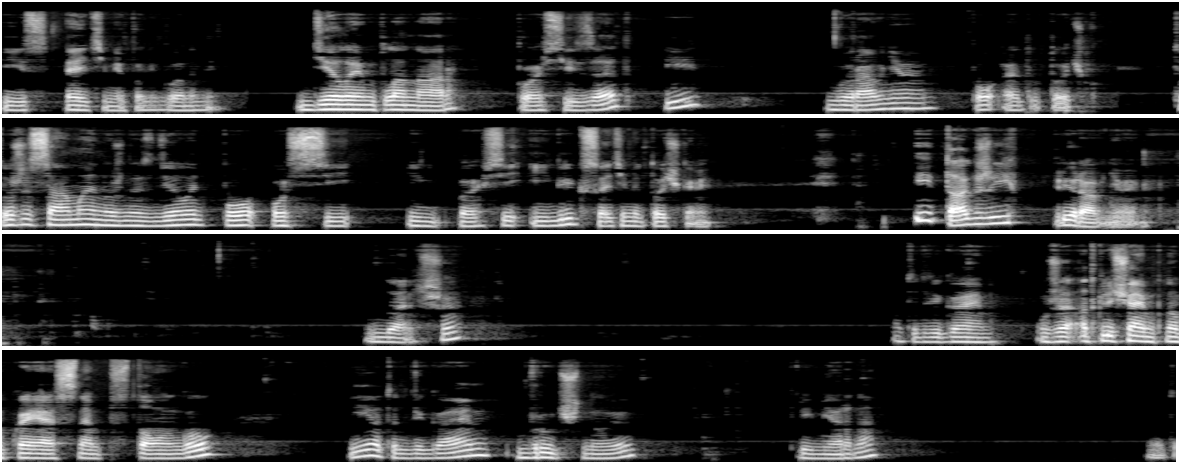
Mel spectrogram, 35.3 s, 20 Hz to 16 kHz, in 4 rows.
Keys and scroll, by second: 7.9 s, 15.4 s, 17.8 p, 18.2 ctrl+r, 21.4 w, 24.4 s, 28.6 s, 30.4 s, 34.5 ctrl+r.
